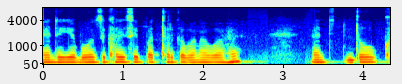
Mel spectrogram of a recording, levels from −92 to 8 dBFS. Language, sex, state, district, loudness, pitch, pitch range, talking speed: Hindi, male, Chhattisgarh, Sukma, -14 LUFS, 125 Hz, 125-130 Hz, 195 wpm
